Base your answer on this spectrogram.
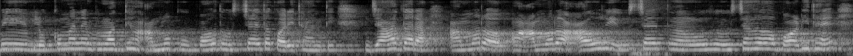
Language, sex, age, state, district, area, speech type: Odia, female, 18-30, Odisha, Kendrapara, urban, spontaneous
